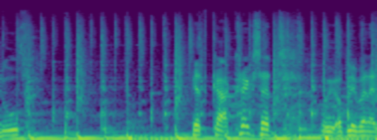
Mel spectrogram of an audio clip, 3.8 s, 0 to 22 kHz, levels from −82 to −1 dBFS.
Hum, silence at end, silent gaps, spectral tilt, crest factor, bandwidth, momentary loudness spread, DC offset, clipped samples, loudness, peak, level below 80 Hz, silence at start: none; 0 s; none; -6 dB/octave; 14 dB; 14 kHz; 6 LU; under 0.1%; under 0.1%; -20 LUFS; -4 dBFS; -20 dBFS; 0 s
